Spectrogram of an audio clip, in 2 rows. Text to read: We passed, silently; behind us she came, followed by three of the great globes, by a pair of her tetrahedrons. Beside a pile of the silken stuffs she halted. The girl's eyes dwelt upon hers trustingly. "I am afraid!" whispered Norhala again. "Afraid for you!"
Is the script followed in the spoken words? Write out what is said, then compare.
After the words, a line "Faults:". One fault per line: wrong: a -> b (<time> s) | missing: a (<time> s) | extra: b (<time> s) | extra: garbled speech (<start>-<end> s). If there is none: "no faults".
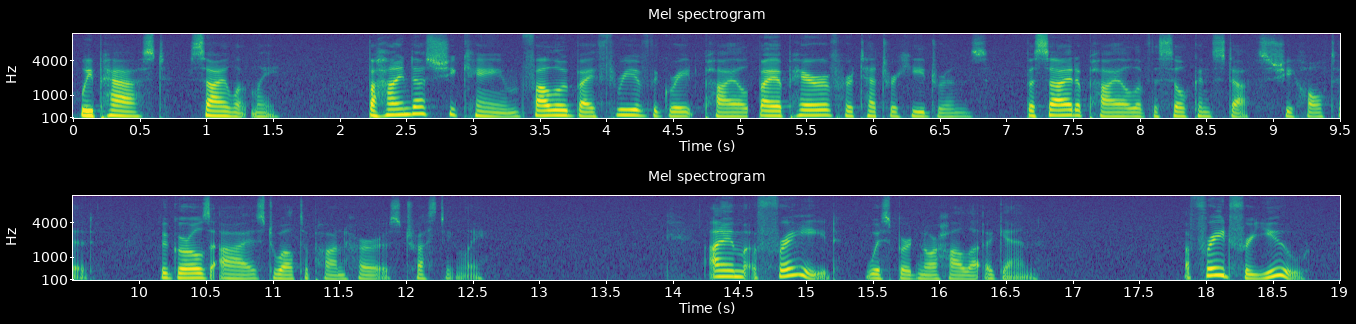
We passed, silently; behind us she came, followed by three of the great pile, by a pair of her tetrahedrons. Beside a pile of the silken stuffs she halted. The girl's eyes dwelt upon hers trustingly. "I am afraid!" whispered Norhala again. "Afraid for you!"
Faults:
wrong: globes -> pile (4.7 s)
